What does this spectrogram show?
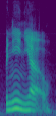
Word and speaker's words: Benigno: I think it's because in Italy the N would be silent, so it would be Benigno, right? Yeah, I just say my mom really didn't pronounce things properly, and I don't even know like why we switched the name. So is it spelled Benigno? Yes, Benigno, but the N is silent after the G.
